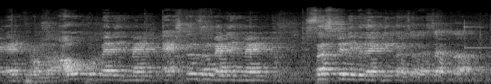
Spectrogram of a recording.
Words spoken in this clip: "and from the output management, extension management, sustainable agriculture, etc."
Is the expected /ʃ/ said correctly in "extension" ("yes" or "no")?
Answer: no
